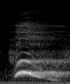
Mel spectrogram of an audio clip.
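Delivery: high, loud delighted whew. Acted. Reviewer imagining the car leather, a loud high delighted whew. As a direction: let out a thrilled whistle of breath.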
